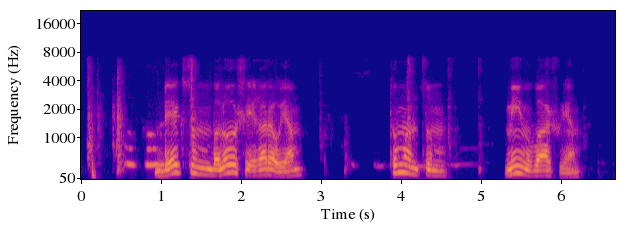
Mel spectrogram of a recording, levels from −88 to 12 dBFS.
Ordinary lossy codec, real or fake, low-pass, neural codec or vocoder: Opus, 16 kbps; real; 7.2 kHz; none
